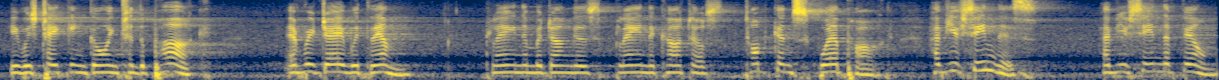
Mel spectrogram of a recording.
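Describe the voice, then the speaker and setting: A woman with an Australian accent talks at a fairly slow pace in a fairly high pitch, with ordinary pitch variation and long, frequent pauses. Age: 70s. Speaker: preacher. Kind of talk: religious discourse. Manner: animated.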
